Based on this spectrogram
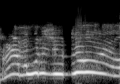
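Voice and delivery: panic, pitched high; flustered high voice. Retold or imitated. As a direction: grandson blocking grandma, high and loud. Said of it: "I'm just like".

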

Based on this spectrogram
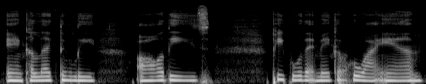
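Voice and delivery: ordinary talk

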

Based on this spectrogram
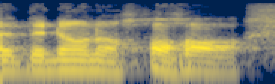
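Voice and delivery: drawn-out Southern drawl through a laugh; Southern movie accent. Acted. Podcaster mocking the actor's line, slow Southern accent. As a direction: stretch the last word in a Southern accent. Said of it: "what's his one line?".

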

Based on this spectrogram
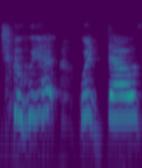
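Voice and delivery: high-pitched mock-poetic wooing; hammed-up olde-English courting; fancy Shakespearean talk. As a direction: put on a lofty stage-lover voice. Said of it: "Fancy talk from Romeo and Juliet".

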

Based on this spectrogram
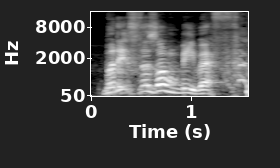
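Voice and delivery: high, comic dismay; playful imitation of panic; mock alarm. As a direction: gasp it in pretend horror, close to laughing. Mock alarm at zombie referee.

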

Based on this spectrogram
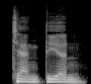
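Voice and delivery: "Tràng Tiền" with both syllables falling; two low falling tones. Shown as a demonstration. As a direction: let "Tràng" and "Tiền" each sink downward. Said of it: "pronounced with two low falling tones".

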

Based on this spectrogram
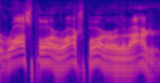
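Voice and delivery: lightly imitated radio broadcaster; a hint of put-on announcer voice; Ross Porter. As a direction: do a sportscaster's slurred signature call. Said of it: "he talked like that".

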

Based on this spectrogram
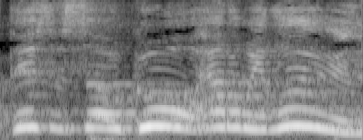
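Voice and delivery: high-pitched, gleeful amazement; mock giddy confidence. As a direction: imitate a thrilled beginner on a winning streak. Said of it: "he's getting more and more confident".

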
